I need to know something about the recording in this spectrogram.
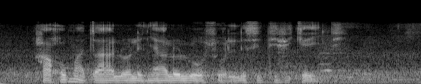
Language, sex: Tswana, male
